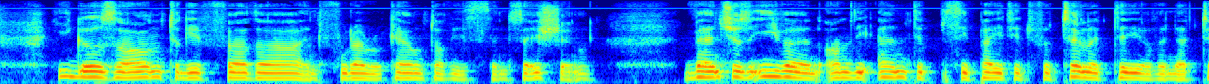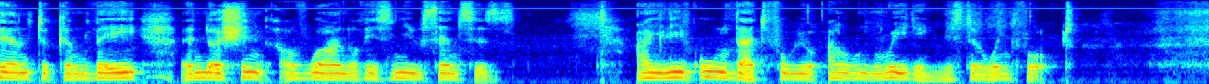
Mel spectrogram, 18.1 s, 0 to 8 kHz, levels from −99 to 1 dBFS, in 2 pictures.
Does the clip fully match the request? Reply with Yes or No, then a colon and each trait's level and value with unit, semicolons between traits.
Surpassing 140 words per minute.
No: slow, 135 wpm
